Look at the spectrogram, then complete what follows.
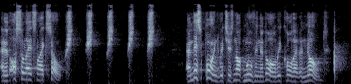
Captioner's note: makes swishing sounds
